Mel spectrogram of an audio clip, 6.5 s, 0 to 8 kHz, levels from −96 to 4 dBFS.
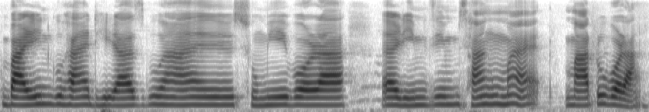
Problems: none marked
